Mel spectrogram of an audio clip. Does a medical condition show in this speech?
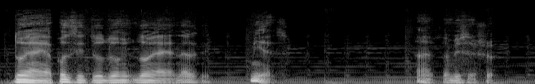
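Yes: Parkinson's disease; becomes emotional more easily as a symptom.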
